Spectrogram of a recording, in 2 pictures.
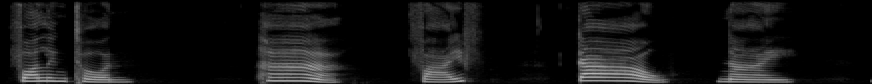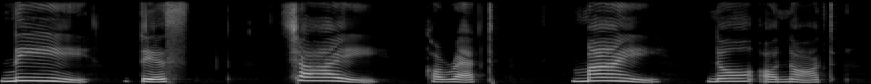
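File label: falling tone, Thai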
